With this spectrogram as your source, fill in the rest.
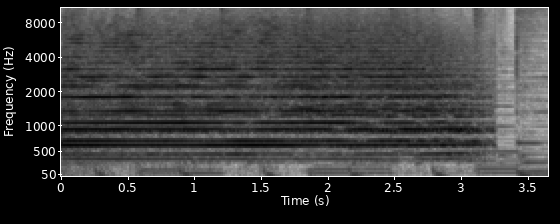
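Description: A train horn blares loud and sustained over rhythmic clickety-clack of wheels on rail joints, then cuts off near the end as the clacking continues briefly, a sound effect with no voices.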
